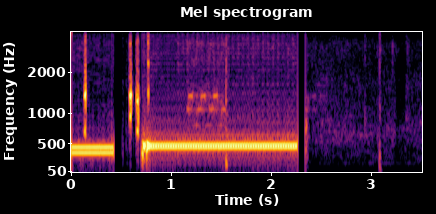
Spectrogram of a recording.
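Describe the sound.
Telephone line tone during a call transfer: a steady mid-pitched tone breaks off after a moment, a few clicks follow, then the tone holds for about a second and a half and stops, leaving a couple of faint clicks.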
